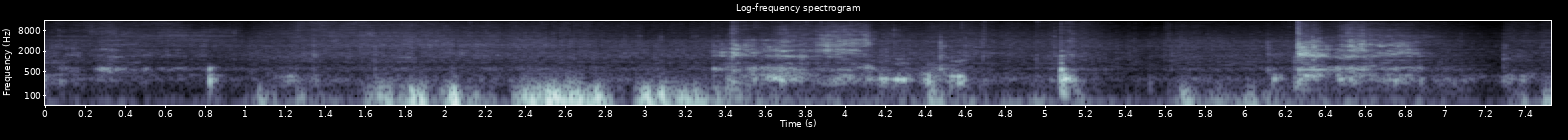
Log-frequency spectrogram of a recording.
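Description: A spoon stirs meat with garlic, ginger and green chili paste in a pot at a village kitchen, giving irregular wet scrapes and clanks with a sizzling, watery churn between strokes.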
